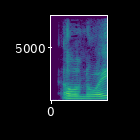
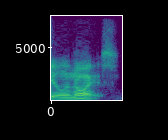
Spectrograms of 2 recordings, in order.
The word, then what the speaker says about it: Illinois: I mean, Illinois, I would say, should have a Y on the end, just going by how you say it. Well, it's spelled, the last letter is an S, right? So it should be Illinois.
